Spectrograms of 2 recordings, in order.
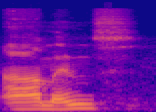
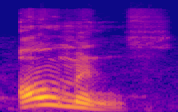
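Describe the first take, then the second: First: The word is said without an L sound. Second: The word is said with an L sound. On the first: The speaker calls it wrong. "I've heard someone say almonds" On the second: The speaker calls it right. "There's an L in that"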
